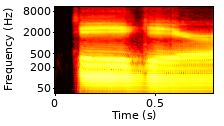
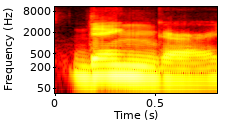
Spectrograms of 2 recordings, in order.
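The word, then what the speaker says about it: dingir: give students some trouble it is generally speaking an ng sound as in singer so um thus the sumerian word dinger it's not d gear or something it's dinger d-i-n-g-i-r is how it's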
